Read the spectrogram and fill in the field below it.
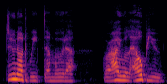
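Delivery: gentle, kind crocodile; smiling. Acted. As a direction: comfort her with a smile. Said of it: "smiled the crocodile".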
